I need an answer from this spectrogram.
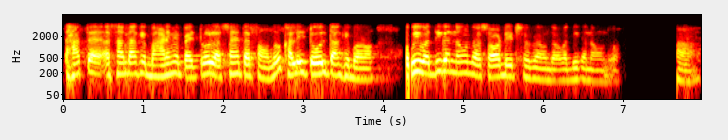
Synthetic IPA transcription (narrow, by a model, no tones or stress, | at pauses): ɦat̪ɐsãt̪ɐʋãkʰeːbʱaːɽemẽpeːʈɾoːlɐsãt̪ɐɾfãɦũːnd̪okʰɐliʈoːlt̪ɐʋ̤ãːkʰeːbɐɽ̃õ | ʊbiʋɐd̪ʱiːkənnːɐɦũːnd̪oaːsɔːɗeːʈsebɦũːnd̪oaːʋɐd̪ʱiːkənəɦũːn̆d̪oaː | ɦaː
